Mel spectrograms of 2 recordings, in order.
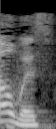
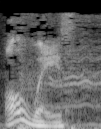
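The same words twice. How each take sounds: First: The word is said in a relaxed, casual way. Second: The word is said carefully, sounding out every letter. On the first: This is how people actually talk. The speaker calls it right. "So my point has been not always" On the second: This is reading the word from its letters. The speaker calls it wrong. "look at all the letters and say"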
